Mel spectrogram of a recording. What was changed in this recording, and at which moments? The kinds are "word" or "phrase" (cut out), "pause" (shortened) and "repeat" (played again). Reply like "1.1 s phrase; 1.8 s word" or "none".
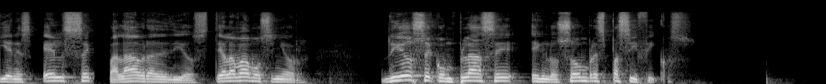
0.9 s word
